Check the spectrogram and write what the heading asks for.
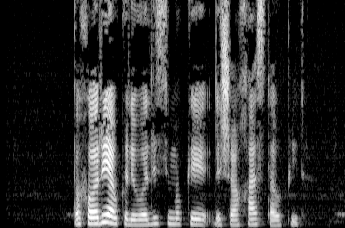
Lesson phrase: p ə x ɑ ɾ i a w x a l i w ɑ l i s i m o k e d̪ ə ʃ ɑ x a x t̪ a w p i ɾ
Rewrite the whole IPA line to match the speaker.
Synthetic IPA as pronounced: p ə x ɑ ɾ i a w k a l i w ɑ l i s i m o k e d̪ ə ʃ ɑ x a s t̪ a w p i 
